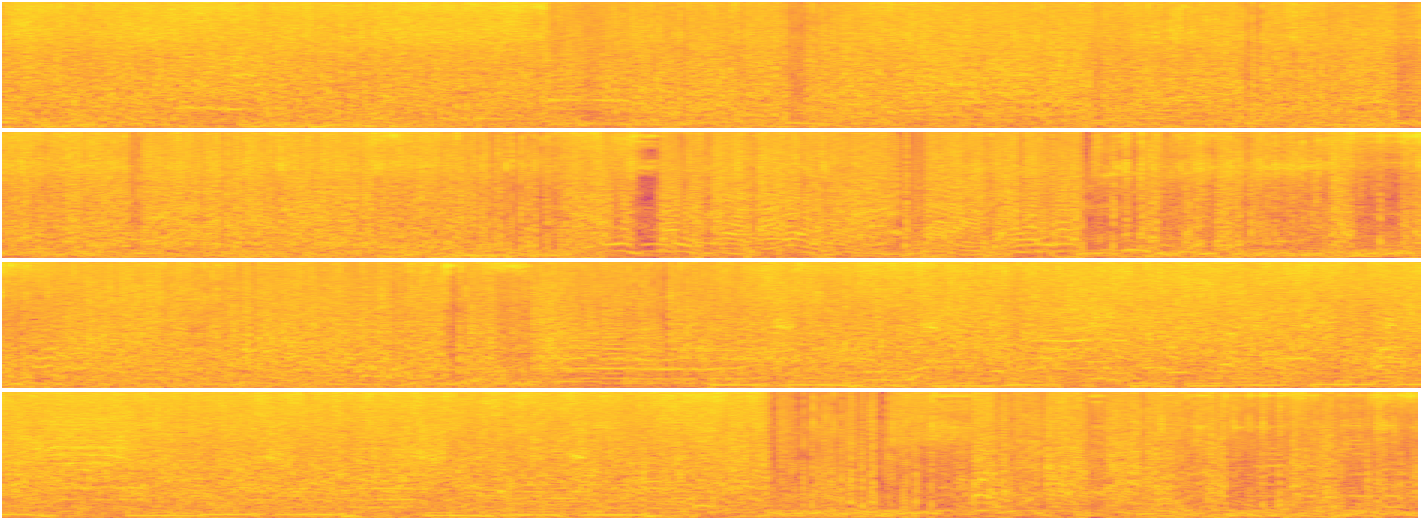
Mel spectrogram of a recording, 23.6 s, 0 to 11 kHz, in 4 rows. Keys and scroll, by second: 2.1 Page_Down, 20.8 Page_Down.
